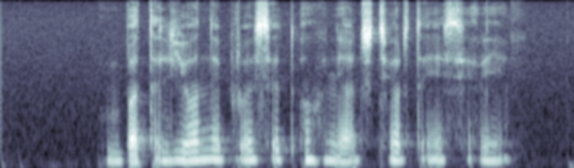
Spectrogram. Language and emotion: Russian, neutral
